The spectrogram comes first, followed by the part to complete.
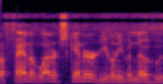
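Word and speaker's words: Lynyrd Skynyrd: some of them out just search Leonard Skinner it's spelled wacky with a bunch of wi's but one of the best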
